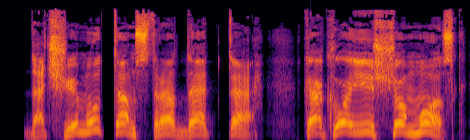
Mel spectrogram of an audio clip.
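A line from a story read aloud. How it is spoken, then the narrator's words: Deliberately loud question. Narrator (Russian): нарочито громко спросил падла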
